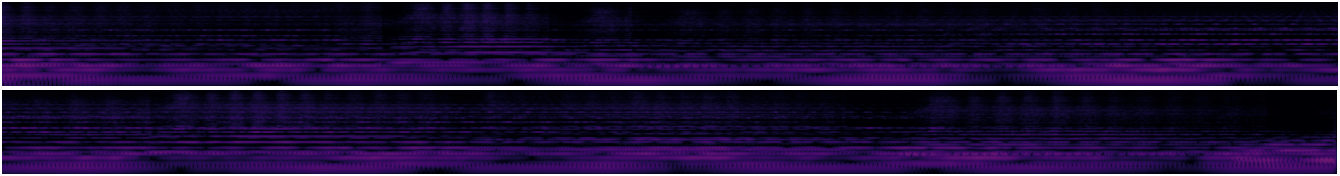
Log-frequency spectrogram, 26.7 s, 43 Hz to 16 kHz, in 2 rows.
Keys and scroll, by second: 1.9 Escape, 13.2 ctrl+z, 14.2 ctrl+z.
